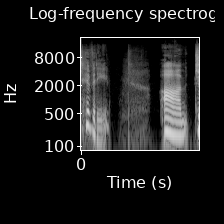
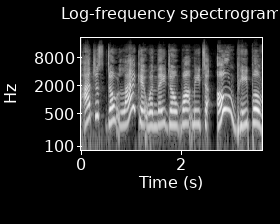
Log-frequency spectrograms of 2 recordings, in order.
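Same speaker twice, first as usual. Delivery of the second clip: put-on Southern belle accent; 6 semitones higher, 6 dB louder than usual. Podcaster mocks a wealthy Southern lady, in a high Southern belle accent. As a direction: ham up a prissy Southern belle. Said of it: "She had a very thick Southern accent".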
